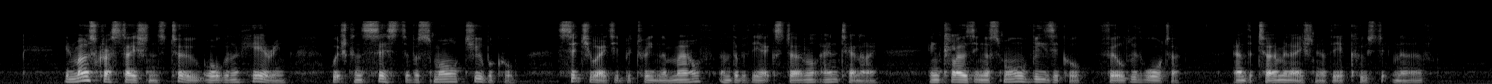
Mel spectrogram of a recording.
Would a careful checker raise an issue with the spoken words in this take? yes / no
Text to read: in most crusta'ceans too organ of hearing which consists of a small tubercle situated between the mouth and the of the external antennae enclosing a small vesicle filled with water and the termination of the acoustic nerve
no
